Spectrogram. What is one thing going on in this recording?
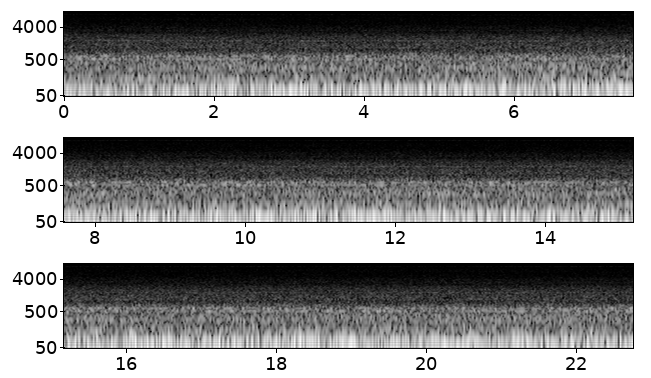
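A helicopter's engine and rotor drone steadily from inside the cabin.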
